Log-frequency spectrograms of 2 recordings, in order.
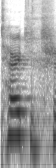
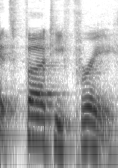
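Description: First: It is said in an Irish accent. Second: It is said in the speaker's own accent.

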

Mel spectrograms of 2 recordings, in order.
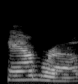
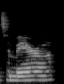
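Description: First: The name rhymes with camera. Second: The name does not rhyme with camera. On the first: The speaker calls it right. "like camera when you take a picture" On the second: The speaker calls it wrong. "like Tia and Tamara"

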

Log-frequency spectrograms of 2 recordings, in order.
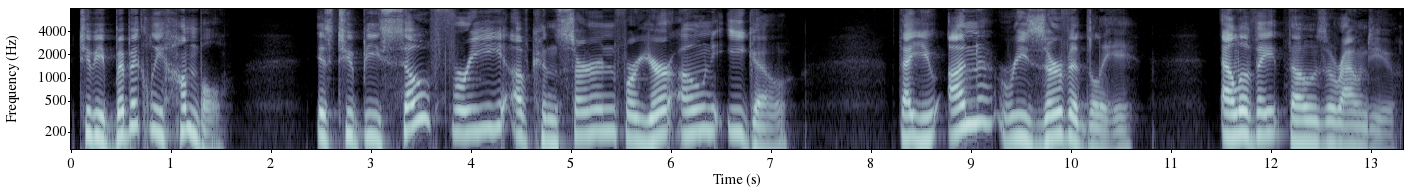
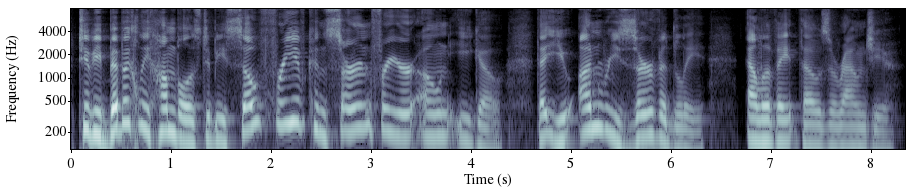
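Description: First: It is read at a slower pace. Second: It is read at a faster pace.

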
